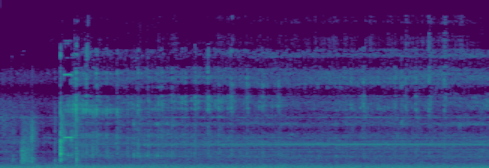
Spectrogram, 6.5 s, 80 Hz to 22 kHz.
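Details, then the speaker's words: Home Essentials HE168RC stand fan on its highest setting after oiling the bone-dry shaft to fix a squeak: a soft, steady hum with no squeak or rub; normal running. "I fixed it just by oiling that part. Yes! Oh, that's a relief. That's the highest setting."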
